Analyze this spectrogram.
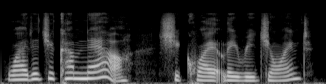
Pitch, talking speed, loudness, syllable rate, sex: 220 Hz, 145 wpm, -18 LUFS, 4.0 syllables/s, female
